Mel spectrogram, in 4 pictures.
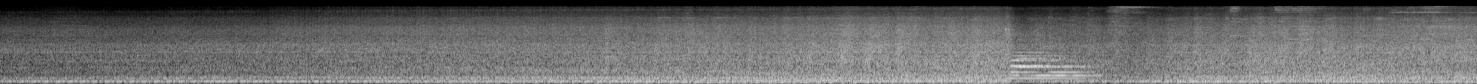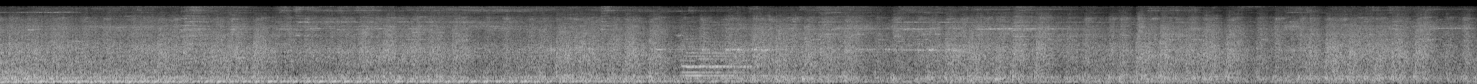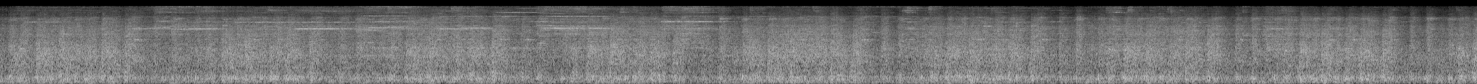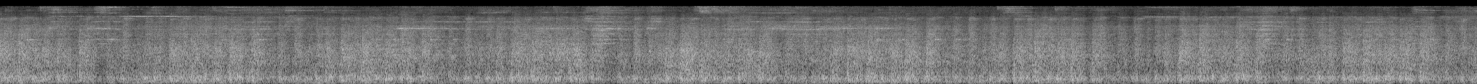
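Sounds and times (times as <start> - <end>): rail joint clacks: 2.0 - 59.0.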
